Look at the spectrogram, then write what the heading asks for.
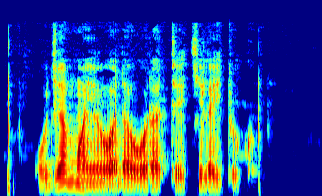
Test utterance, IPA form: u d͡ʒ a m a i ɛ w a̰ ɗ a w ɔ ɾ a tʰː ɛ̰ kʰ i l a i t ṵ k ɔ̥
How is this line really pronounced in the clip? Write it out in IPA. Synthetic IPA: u d͡ʒ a m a j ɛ w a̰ ɗ a w ɔ ɾ a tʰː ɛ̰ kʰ i l a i t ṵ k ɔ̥

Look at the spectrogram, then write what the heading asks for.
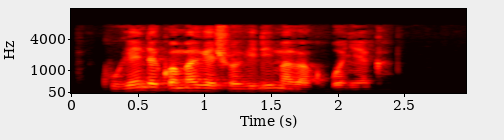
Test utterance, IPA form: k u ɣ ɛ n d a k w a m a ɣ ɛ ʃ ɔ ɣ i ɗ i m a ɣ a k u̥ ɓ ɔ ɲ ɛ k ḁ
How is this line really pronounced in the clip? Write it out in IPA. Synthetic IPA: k u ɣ ɛ n d ɛ k w a m a ɣ ɛ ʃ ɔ ɣ i ɗ i m a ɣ a k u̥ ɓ ɔ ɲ ɛ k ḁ

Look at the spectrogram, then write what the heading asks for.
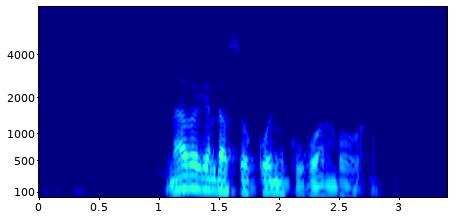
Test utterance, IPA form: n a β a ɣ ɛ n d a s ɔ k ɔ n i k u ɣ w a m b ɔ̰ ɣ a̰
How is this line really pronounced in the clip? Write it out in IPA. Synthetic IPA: n a β ɛ ɣ ɛ n d a s ɔ k ɔ ɲ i k u ɣ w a m b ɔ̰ ɣ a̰

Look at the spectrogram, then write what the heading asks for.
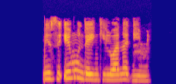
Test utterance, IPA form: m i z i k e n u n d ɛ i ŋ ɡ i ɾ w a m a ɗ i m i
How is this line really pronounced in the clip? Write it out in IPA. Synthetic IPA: m i z i ʔ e m u n d ɛ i ŋ ɡ i l w a n a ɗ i m i

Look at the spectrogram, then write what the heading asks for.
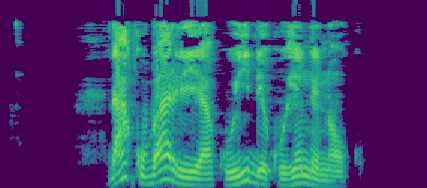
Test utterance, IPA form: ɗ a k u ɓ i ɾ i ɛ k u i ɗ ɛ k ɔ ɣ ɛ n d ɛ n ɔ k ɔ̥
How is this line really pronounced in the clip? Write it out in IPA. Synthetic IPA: ɗ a k u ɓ a ɾ i a k u i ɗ ɛ k u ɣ ɛ n d ɛ n ɔ k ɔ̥

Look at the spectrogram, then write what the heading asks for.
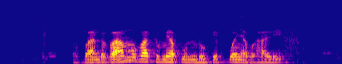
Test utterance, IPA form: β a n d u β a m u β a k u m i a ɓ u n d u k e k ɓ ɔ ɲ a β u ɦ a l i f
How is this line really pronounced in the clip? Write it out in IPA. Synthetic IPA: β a n d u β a m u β a t u m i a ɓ u n d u k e k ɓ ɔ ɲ a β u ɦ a l i f

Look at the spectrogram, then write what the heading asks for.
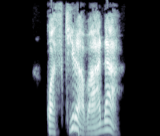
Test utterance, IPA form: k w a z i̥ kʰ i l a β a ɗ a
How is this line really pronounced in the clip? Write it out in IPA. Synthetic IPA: k w a s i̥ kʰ i ɾ a β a ɗ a

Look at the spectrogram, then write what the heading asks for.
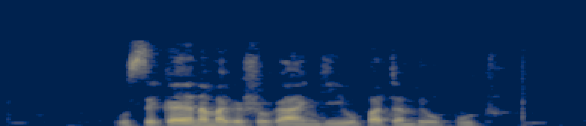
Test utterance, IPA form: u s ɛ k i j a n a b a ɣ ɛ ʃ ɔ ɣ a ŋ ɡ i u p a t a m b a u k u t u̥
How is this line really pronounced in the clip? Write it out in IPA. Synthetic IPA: u s ɛ k a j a n a m a ɣ ɛ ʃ ɔ ɣ a ŋ ɡ i u p a t a m b ɛ u p u t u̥

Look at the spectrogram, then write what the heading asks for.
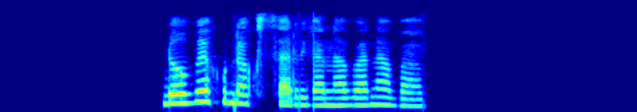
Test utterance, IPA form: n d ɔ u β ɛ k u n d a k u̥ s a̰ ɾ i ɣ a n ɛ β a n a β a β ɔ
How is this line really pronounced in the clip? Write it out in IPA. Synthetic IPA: n d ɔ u β ɛ k u n d a k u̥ s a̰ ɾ i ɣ a n a β a n a β a β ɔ

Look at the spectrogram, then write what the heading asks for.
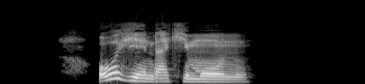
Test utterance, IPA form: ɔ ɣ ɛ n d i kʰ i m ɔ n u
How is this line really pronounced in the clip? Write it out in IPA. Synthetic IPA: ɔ ɣ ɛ n d a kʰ i m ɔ n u

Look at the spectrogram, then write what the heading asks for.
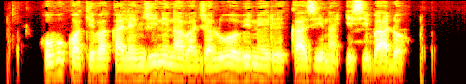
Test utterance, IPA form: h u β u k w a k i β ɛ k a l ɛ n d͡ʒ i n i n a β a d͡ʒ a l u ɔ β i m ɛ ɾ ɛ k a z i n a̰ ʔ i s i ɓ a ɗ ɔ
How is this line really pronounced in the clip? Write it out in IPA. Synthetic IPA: h u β u k w a k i β a k a l ɛ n d͡ʒ i n i n a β a d͡ʒ a l u ɔ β i m ɛ ɾ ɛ k a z i n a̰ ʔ i s i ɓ a ɗ ɔ

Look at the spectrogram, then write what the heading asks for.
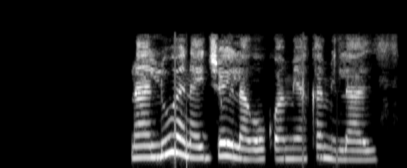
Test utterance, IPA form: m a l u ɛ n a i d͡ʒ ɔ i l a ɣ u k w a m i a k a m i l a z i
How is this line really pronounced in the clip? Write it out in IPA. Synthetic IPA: n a l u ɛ n a i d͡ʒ ɔ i l a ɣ ɔ k w a m i a k a m i l a z i

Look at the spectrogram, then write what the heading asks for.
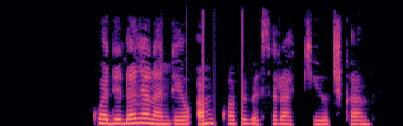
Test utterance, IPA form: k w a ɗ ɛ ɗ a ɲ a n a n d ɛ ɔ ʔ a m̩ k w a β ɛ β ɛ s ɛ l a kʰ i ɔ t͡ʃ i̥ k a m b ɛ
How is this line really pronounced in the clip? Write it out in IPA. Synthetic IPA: k w a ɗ ɛ ɗ a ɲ a n a n d ɛ ɔ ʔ a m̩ k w a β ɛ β ɛ s ɛ ɾ a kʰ i ɔ t͡ʃ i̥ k a m b ɛ

